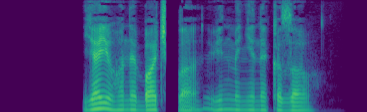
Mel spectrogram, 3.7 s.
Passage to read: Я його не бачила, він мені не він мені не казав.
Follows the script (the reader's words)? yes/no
no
